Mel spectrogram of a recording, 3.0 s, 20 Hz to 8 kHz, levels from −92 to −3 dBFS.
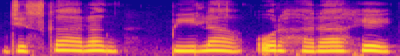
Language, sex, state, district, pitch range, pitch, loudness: Hindi, female, Madhya Pradesh, Bhopal, 210-230 Hz, 215 Hz, -14 LUFS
